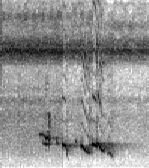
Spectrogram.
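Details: One mellow, gurgling whistled phrase of a Black-naped oriole, four or five linked notes falling at the end, against a faint steady high tone.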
